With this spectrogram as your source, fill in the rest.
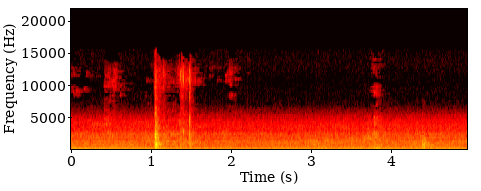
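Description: A log splits with a sharp crack.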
